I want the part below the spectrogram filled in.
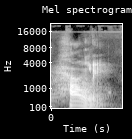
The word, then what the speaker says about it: Harley: También la marca de motos, Harley, no se dice Harley, se dice Harley. Harley. Harley Davidson.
